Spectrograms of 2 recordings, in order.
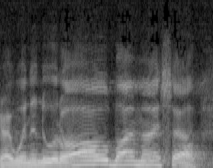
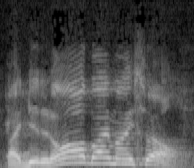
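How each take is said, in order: First: "all" raised and pressed in "all by myself"; stress on all. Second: "all" lifted high and leaned on; stress on all. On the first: Preacher repeating the lesson, "all" stressed. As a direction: lean on "all". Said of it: "I created it all for myself". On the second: Preacher driving home personal blame, "all" stressed. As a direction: hit "all" high and hard. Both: Shown as a demonstration.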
